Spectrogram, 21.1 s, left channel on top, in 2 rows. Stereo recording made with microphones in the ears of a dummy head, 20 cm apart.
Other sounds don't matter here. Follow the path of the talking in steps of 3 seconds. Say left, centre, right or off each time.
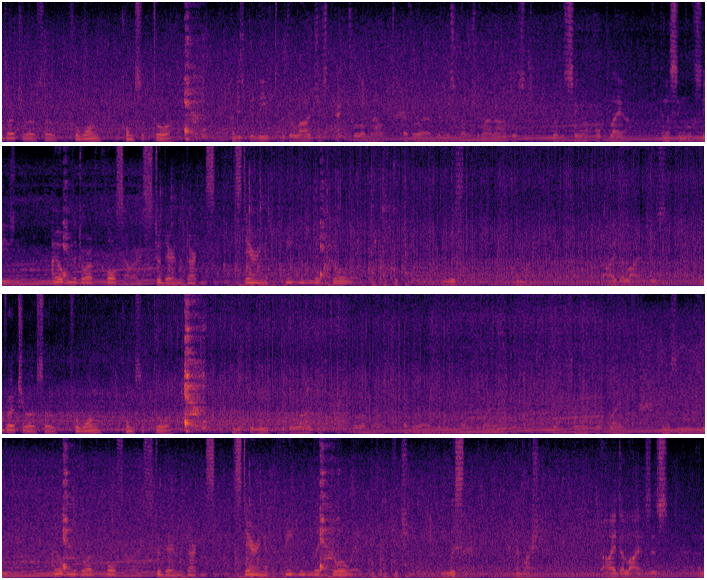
centre, left, left, left, centre, right, right.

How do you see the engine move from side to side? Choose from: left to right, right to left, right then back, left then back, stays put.
right to left.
